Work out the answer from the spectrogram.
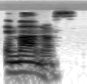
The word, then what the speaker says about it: hermanos: Yo no tengo hermanos. Perfect. Excellent pronunciation. Nice. Spanish H is silent like French.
